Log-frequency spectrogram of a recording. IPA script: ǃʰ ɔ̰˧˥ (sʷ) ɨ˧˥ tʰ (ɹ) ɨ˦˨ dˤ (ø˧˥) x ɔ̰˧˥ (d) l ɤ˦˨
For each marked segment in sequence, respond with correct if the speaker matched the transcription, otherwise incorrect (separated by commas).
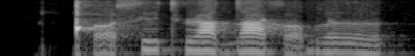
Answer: incorrect, correct, incorrect, incorrect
